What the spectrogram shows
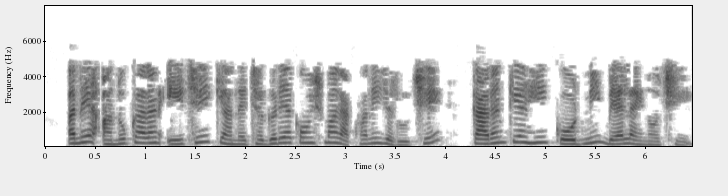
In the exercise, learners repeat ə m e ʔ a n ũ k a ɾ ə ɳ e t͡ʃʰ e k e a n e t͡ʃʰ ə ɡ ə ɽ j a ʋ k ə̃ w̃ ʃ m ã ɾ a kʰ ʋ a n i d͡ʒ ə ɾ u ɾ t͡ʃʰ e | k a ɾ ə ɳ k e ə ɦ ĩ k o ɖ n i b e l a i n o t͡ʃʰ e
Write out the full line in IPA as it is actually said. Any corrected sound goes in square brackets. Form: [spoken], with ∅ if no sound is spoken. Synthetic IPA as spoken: ə [n] e ʔ a n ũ k a ɾ ə ɳ e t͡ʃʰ e k e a n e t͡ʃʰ ə ɡ ə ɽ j a [∅] k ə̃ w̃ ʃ m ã ɾ a kʰ ʋ a n i d͡ʒ ə ɾ u ɾ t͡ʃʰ e | k a ɾ ə ɳ k e ə ɦ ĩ k o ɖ n i b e l a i n o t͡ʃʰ e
